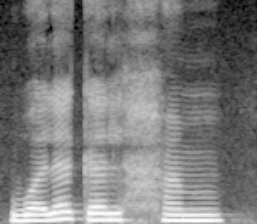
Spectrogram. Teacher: واو لام اور کاف تینوں کو تیزی سے پڑھیں گے اور کاف کو ہم نے لام کے ساتھ ملانا ہے۔ ہا کو میم سے ملائیں گے۔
